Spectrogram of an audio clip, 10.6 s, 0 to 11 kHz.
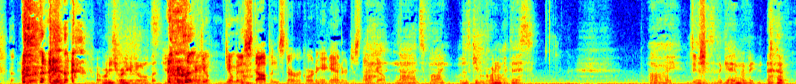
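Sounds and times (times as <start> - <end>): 
loud harsh cough: 0.2 - 1.2, 2.2 - 2.8
speech: 1.4 - 7.2, 8.6 - 10.6.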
